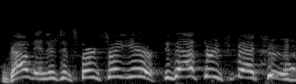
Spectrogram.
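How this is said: It is read in a happy tone.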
